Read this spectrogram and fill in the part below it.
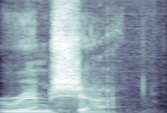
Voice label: LoFi Words, LoFi Vocals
